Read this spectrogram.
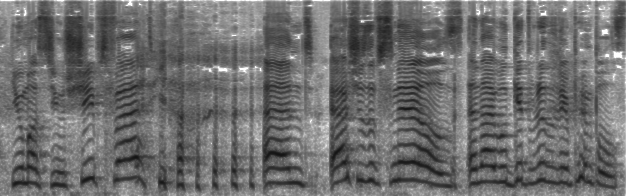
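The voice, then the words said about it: Put-on Russian accent. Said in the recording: “I don't know why he has a Russian accent.”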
